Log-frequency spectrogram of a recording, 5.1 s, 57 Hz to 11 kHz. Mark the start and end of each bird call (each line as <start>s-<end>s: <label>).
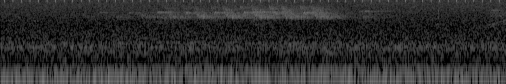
1.4s-3.6s: Ovenbird (Seiurus aurocapilla)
